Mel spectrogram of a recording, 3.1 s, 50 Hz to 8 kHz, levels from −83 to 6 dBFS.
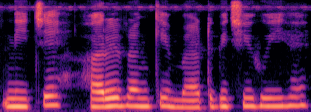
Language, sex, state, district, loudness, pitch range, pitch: Hindi, female, Uttar Pradesh, Lucknow, -15 LUFS, 205-220 Hz, 215 Hz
